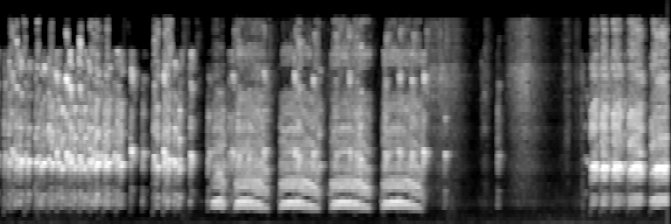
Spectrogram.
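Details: Chinese hwamei song: harsh rapid notes give way to four or five rounded, arching phrases, a brief lull, then another loud rasping burst.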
